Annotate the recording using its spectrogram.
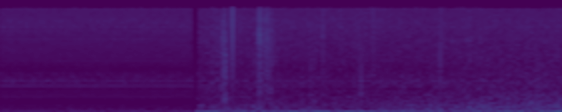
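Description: A vinyl record crackles and hisses softly as it plays.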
